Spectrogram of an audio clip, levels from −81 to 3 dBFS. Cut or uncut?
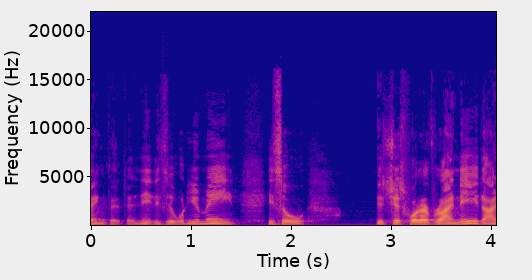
cut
